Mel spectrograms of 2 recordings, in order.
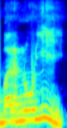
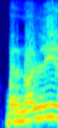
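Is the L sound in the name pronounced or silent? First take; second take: silent; pronounced. First: The name is said with the L silent. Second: The name is said with the L pronounced. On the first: The speaker calls it right. "दो जो दो एल है हम उनको usually silent रखते हैं।" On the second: The speaker calls it wrong. "बर्नौली नहीं होता है"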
